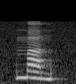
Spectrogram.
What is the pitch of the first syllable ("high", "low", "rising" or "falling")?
falling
